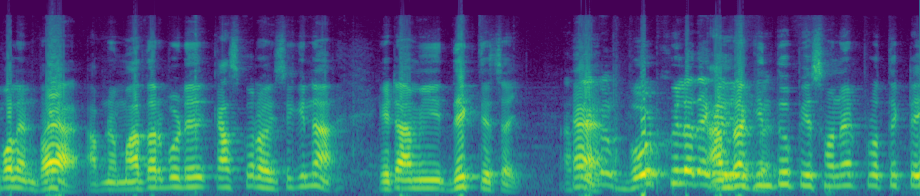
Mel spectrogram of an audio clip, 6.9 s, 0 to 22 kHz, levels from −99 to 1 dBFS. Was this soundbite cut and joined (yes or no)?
no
